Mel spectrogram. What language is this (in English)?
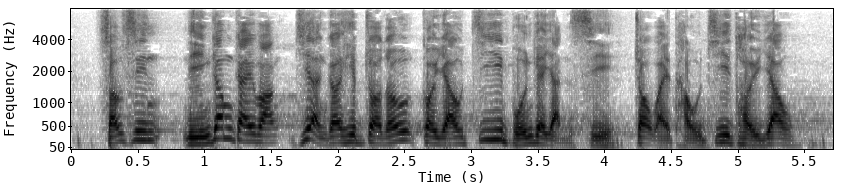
Cantonese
